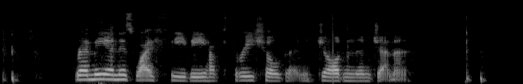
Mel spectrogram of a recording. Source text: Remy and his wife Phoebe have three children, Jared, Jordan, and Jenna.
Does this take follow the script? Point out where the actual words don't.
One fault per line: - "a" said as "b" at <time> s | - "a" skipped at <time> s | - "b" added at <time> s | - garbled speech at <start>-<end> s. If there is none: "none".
- "Jared" skipped at 3.2 s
